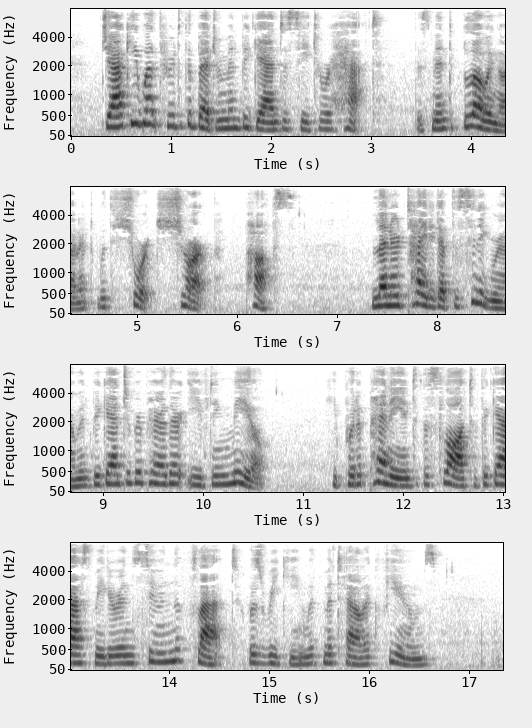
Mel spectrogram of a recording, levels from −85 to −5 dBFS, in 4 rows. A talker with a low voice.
No: high, 200 Hz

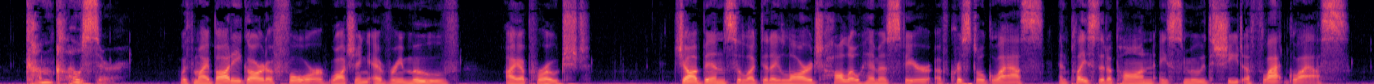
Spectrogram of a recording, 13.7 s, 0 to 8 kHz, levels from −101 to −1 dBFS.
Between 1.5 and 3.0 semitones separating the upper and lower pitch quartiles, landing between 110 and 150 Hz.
Yes: narrow, 2.5 semitones; medium, 140 Hz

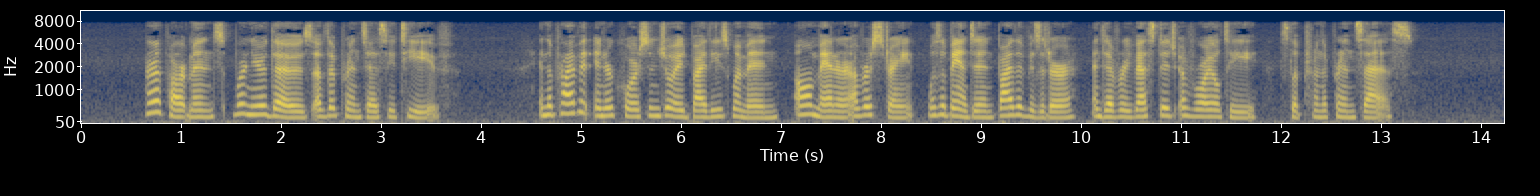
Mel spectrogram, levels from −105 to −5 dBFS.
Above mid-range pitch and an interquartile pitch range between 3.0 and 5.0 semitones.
Yes: high, 200 Hz; average, 3.9 semitones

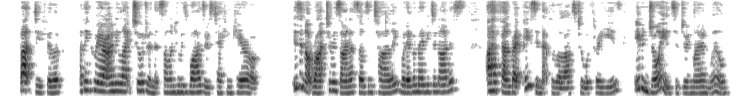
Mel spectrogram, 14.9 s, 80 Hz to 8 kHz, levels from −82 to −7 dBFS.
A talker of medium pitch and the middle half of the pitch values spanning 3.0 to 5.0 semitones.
No: high, 200 Hz; average, 4.2 semitones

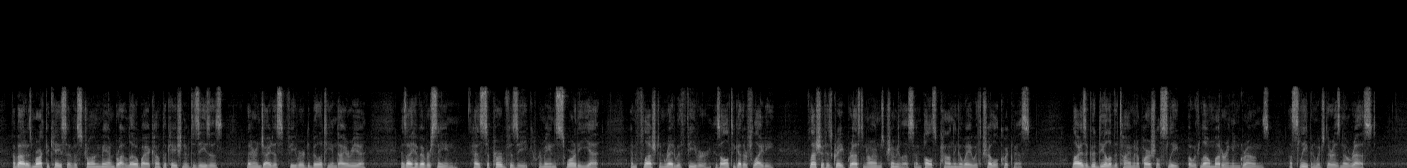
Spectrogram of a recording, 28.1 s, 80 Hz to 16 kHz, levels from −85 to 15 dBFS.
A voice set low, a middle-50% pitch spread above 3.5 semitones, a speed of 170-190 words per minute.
No: low, 120 Hz; narrow, 2.6 semitones; average, 175 wpm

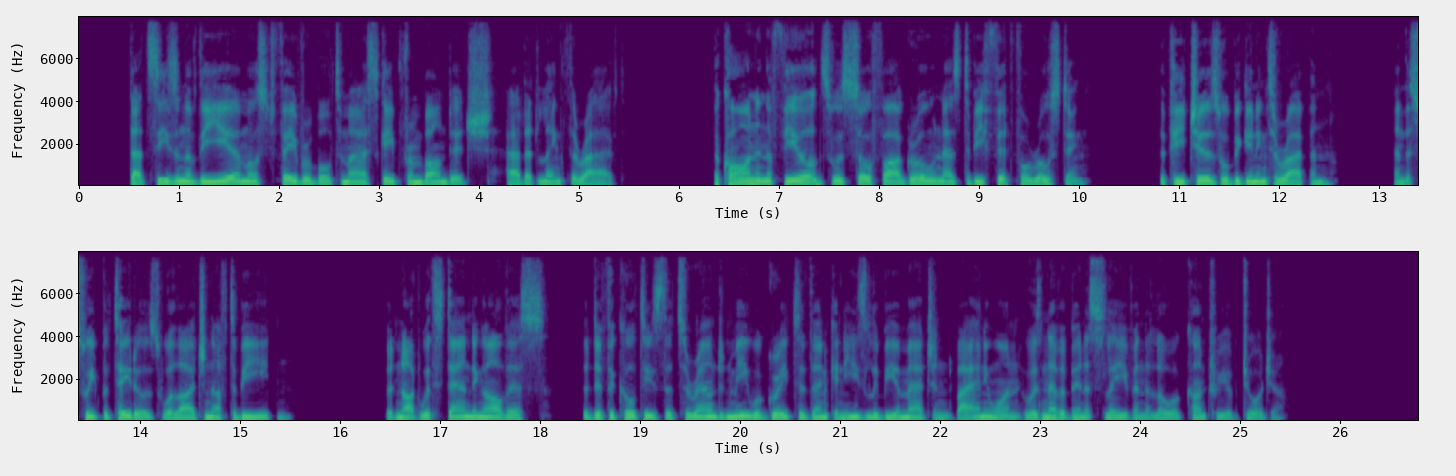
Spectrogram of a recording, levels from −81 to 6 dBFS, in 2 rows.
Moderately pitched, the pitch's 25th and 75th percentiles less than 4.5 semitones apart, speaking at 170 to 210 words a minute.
No: low, 130 Hz; average, 2.9 semitones; average, 175 wpm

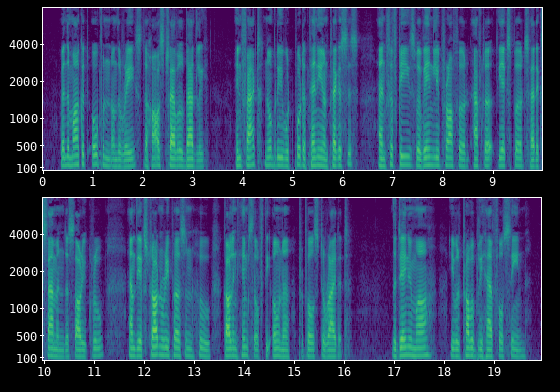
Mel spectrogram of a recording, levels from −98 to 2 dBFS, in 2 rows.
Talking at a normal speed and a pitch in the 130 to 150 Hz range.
Yes: average, 160 wpm; low, 135 Hz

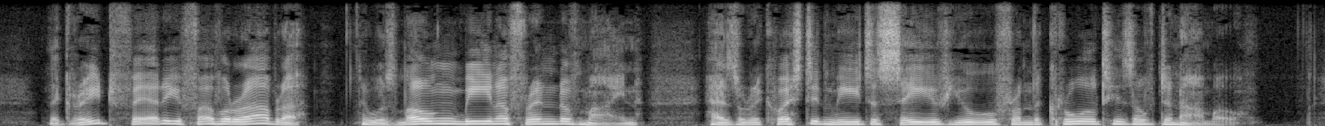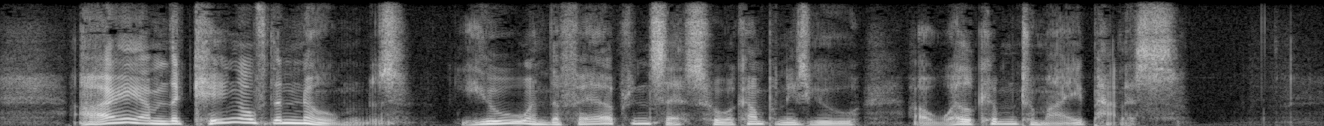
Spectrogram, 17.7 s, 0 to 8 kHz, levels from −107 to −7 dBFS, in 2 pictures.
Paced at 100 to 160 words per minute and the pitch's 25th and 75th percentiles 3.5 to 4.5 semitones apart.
No: average, 145 wpm; average, 5.1 semitones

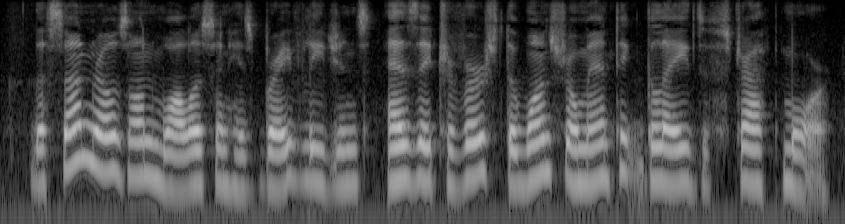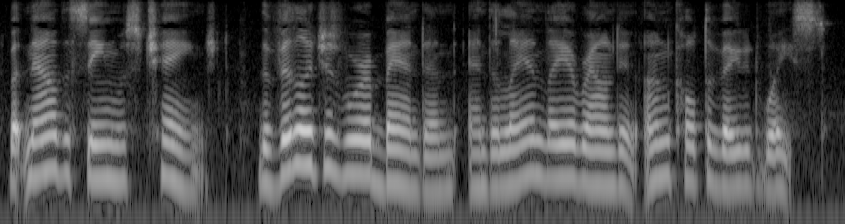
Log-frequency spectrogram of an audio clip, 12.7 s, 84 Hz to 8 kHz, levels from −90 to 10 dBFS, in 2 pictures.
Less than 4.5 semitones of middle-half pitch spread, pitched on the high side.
Yes: average, 3.2 semitones; high, 200 Hz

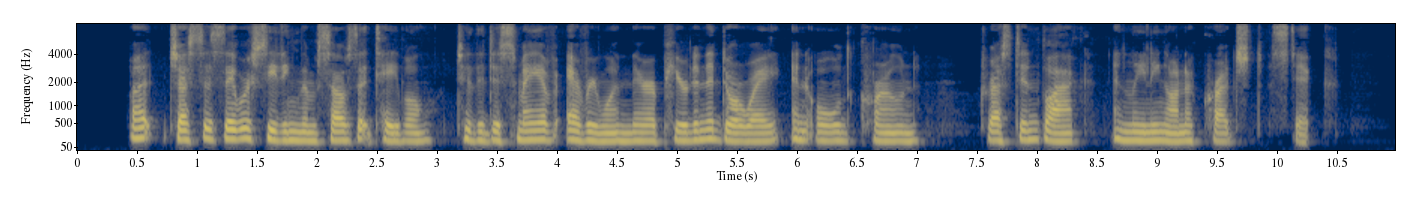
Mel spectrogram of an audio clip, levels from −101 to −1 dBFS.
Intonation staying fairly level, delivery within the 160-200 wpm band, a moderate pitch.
Yes: narrow, 2.3 semitones; average, 175 wpm; medium, 155 Hz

